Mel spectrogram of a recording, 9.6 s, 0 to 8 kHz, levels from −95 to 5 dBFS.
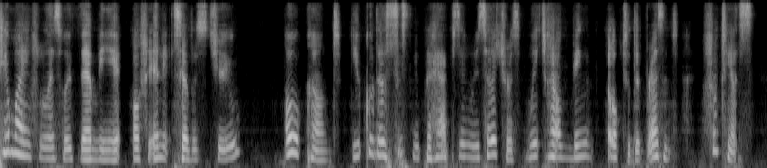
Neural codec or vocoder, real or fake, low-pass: codec, 24 kHz, 1 kbps, SNAC; fake; 7.2 kHz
